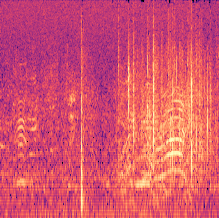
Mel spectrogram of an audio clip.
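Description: A single sharp pop of a pitched baseball smacking into the catcher's mitt about a second and a half in, over faint chatter of voices in the ballpark.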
